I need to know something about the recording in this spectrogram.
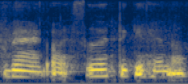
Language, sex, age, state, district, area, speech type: Kashmiri, female, 45-60, Jammu and Kashmir, Budgam, rural, spontaneous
